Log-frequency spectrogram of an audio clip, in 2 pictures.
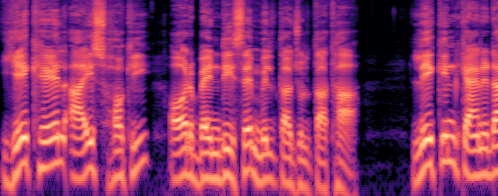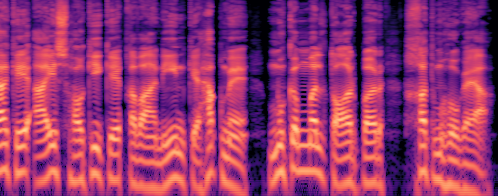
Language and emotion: Urdu, neutral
